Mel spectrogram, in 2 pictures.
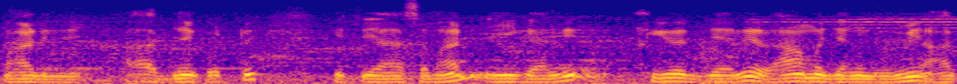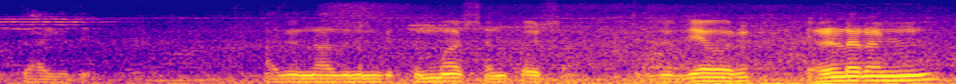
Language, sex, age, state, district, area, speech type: Kannada, male, 60+, Karnataka, Dakshina Kannada, rural, spontaneous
